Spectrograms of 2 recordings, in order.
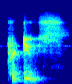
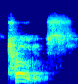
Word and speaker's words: produce: remember the verb form of the word is pronounced like this produce and the noun form of the word is pronounced like this produce listen to the difference produce produce produce produce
